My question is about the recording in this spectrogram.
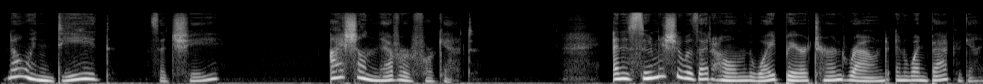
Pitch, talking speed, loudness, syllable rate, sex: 215 Hz, 150 wpm, -16 LUFS, 4.4 syllables/s, female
